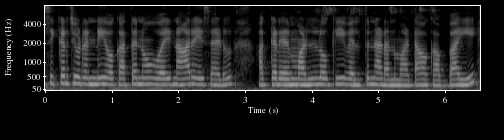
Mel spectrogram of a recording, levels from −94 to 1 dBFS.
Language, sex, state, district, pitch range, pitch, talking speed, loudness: Telugu, female, Andhra Pradesh, Krishna, 200-225 Hz, 215 Hz, 145 wpm, -45 LUFS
